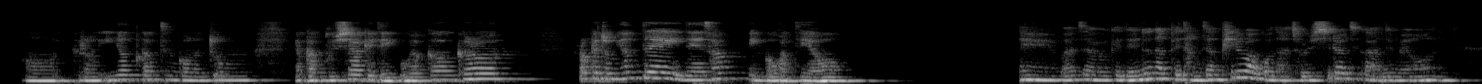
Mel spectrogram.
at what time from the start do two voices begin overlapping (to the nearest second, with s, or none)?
none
